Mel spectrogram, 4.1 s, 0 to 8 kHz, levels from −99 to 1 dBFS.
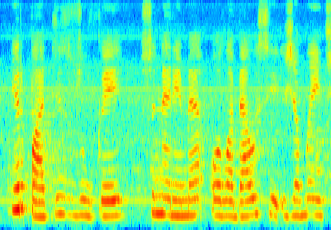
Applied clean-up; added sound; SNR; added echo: none; Domestic sounds, home sounds; 18 dB; none.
